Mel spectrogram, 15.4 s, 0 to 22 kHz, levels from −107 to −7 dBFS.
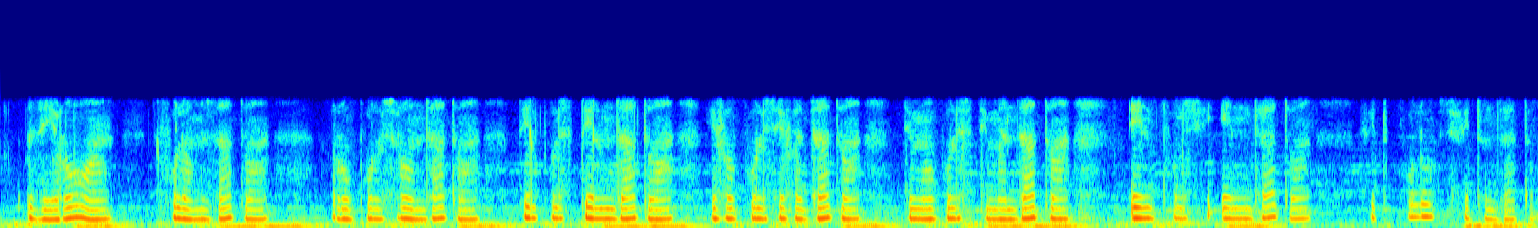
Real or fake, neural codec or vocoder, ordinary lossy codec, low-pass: real; none; Opus, 24 kbps; 3.6 kHz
